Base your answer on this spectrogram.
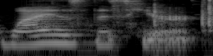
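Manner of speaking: ordinary delivery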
